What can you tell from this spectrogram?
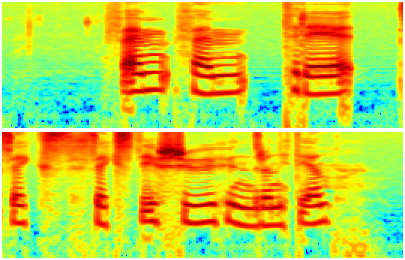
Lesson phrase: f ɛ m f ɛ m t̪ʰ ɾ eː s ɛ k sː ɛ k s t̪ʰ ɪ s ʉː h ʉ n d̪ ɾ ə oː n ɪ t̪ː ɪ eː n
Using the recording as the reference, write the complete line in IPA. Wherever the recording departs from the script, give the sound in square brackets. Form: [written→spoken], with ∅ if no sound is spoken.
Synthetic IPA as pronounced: f ɛ m f ɛ m t̪ʰ ɾ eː s ɛ k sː ɛ k s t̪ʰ ɪ [s→ʂ] ʉː h ʉ n d̪ ɾ ə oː n ɪ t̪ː ɪ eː n

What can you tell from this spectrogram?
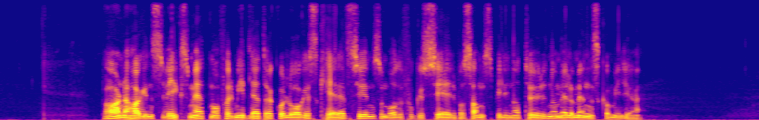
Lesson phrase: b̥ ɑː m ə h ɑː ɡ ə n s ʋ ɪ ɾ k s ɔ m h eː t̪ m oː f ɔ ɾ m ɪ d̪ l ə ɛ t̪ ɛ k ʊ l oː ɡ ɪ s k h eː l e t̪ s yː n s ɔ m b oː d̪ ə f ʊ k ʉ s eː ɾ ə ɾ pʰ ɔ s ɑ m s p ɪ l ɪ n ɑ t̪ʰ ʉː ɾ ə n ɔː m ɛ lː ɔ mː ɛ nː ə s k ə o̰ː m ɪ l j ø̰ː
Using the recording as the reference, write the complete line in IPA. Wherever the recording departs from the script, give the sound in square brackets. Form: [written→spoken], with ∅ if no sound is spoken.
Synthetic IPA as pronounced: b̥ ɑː [m→ɳ] ə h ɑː ɡ ə n s ʋ ɪ ɾ k s ɔ m h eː t̪ m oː f ɔ ɾ m ɪ d̪ l ə ɛ t̪ [ɛ→œ] k ʊ l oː ɡ ɪ s k h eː l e t̪ s yː n s ɔ m b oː d̪ ə f ʊ k ʉ s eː ɾ ə ɾ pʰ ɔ s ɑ m s p ɪ l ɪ n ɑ t̪ʰ ʉː ɾ ə n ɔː m ɛ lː ɔ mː ɛ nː ə s k ə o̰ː m ɪ l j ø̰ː

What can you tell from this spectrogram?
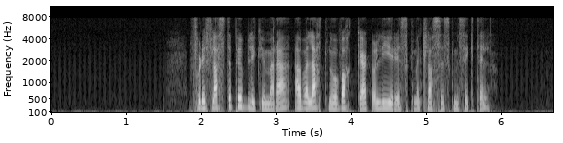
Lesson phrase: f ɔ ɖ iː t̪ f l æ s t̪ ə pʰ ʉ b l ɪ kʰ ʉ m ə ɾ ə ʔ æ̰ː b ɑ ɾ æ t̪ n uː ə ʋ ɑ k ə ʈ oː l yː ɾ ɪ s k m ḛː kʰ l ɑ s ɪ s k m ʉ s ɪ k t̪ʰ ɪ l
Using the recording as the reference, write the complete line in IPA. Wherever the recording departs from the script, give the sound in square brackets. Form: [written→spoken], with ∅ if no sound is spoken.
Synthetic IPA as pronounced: f ɔ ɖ iː [t̪→∅] f l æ s t̪ ə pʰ ʉ b l ɪ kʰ ʉ m ə ɾ ə ʔ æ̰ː b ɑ [ɾ→l] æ t̪ n uː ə ʋ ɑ k ə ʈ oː l yː ɾ ɪ s k m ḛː kʰ l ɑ s ɪ s k m ʉ s ɪ k t̪ʰ ɪ l

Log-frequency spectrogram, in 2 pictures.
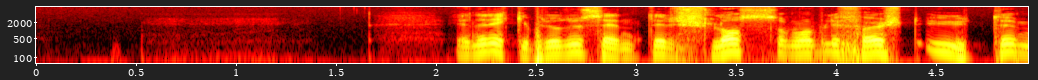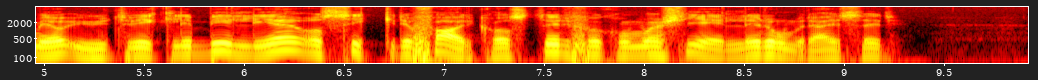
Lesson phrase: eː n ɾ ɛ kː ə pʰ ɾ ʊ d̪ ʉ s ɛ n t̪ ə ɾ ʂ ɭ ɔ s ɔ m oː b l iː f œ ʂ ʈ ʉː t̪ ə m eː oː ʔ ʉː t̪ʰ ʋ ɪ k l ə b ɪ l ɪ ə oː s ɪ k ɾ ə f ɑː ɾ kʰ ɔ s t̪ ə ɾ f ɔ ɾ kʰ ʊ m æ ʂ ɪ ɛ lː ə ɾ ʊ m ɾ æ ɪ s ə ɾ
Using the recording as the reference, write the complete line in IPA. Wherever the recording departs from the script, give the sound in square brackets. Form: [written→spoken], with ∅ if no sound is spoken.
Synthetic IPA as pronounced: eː n ɾ ɛ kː ə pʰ ɾ ʊ d̪ ʉ s ɛ n t̪ ə ɾ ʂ ɭ ɔ s ɔ m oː b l iː f œ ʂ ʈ ʉː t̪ ə m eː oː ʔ ʉː t̪ʰ ʋ ɪ k l ə b ɪ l ɪ ə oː s ɪ k ɾ ə f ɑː ɾ kʰ ɔ s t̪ ə ɾ f ɔ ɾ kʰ ʊ m æ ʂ ɪ ɛ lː ə ɾ ʊ m ɾ æ ɪ s ə ɾ

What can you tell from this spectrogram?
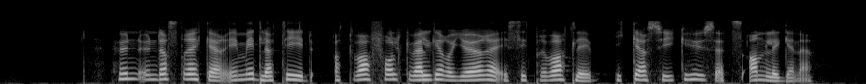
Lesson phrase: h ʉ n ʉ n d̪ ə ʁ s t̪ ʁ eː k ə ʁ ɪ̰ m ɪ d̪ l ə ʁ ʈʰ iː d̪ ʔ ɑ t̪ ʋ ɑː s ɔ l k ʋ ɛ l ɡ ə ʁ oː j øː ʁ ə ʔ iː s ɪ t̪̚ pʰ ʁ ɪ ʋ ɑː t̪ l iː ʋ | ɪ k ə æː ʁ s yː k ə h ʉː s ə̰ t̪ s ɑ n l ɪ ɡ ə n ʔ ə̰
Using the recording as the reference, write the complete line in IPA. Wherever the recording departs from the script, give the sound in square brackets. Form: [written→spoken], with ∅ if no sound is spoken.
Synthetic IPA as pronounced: h ʉ n ʉ n d̪ ə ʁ s t̪ ʁ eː k ə ʁ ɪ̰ m ɪ d̪ l ə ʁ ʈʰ iː d̪ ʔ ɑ t̪ ʋ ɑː [s→f] ɔ l k ʋ ɛ l ɡ ə ʁ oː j øː ʁ ə ʔ iː s ɪ t̪̚ pʰ ʁ ɪ ʋ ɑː t̪ l iː ʋ | ɪ k ə æː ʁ s yː k ə h ʉː s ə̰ t̪ s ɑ n l ɪ ɡ ə n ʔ ə̰

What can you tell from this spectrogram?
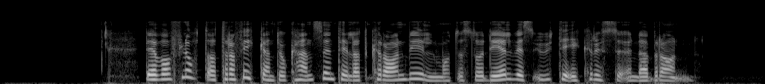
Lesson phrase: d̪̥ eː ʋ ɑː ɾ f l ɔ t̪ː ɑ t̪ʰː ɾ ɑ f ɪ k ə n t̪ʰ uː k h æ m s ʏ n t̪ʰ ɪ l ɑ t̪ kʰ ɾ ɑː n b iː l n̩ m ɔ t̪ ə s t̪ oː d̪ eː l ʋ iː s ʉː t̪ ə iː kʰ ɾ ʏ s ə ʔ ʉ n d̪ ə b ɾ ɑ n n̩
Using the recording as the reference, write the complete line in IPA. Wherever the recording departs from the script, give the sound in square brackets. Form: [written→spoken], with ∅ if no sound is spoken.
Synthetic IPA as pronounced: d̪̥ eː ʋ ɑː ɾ f l ɔ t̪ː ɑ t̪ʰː ɾ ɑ f ɪ k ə n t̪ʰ uː k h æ [m→n] s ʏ n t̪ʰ ɪ l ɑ t̪ kʰ ɾ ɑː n b iː l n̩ m ɔ t̪ ə s t̪ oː d̪ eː l ʋ iː s ʉː t̪ ə iː kʰ ɾ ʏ s ə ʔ ʉ n d̪ ə b ɾ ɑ n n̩

